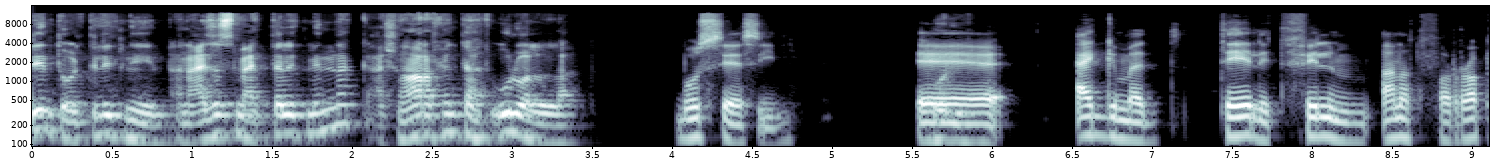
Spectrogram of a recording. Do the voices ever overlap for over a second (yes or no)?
no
